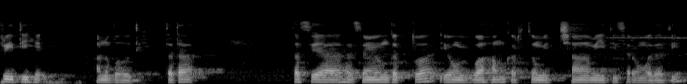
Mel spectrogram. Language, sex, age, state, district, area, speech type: Sanskrit, male, 30-45, Tamil Nadu, Chennai, urban, spontaneous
